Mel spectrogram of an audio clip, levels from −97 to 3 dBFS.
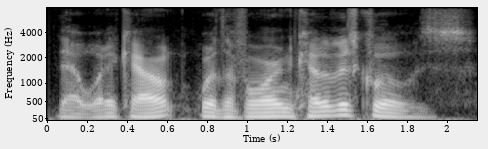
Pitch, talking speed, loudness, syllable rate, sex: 100 Hz, 280 wpm, -16 LUFS, 6.7 syllables/s, male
